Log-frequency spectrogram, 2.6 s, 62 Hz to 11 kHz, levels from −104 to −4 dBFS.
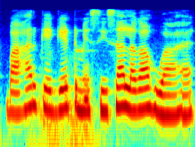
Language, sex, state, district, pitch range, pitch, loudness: Hindi, female, Jharkhand, Garhwa, 210-245 Hz, 230 Hz, -12 LUFS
